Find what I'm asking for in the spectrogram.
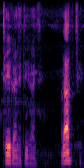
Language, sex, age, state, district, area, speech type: Bengali, male, 30-45, West Bengal, Cooch Behar, urban, spontaneous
